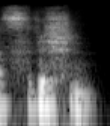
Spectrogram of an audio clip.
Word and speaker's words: zwischen: Also, when you pronounce zwischen, make sure you start with the T sound. Yeah, zw. And the W is a V as usual. Yeah, zwischen.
